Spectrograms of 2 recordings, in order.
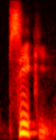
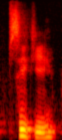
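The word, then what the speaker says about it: psyche: how you spell it seeky p s y foreign psychology seeking this is the the we say we're not going to use the Greek's first letter P we're going to drop that and say it's silent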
